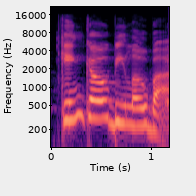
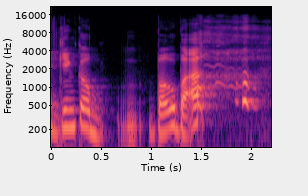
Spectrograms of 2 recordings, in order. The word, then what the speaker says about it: ginkgo biloba: out what's our message today let me Shuffle ginkgo biloba oh okay is that how you pronounce it yeah I would always say ginkgo Boba there's an apple a ginkgo biloba below okay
